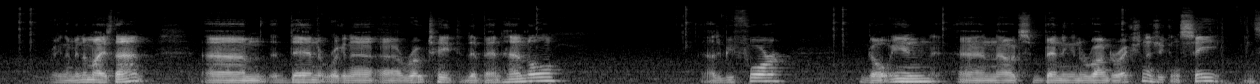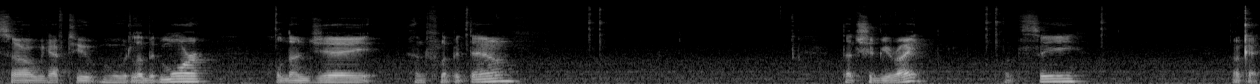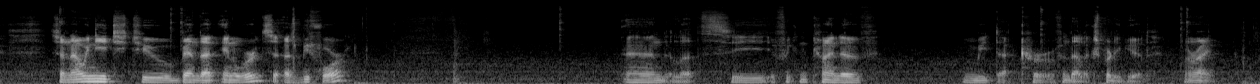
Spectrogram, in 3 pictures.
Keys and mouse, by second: 5.3-6.8 drag, 5.3 j, 9.4-11.2 drag, 12.2 ctrl+z, 15.0 j, 15.3-17.2 drag, 23.6-25.8 drag, 26.9 click, 28.1 space, 28.8 f, 30.8-35.6 drag, 37.0 click, 37.6 space.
